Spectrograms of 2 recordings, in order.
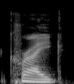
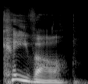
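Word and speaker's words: Caoimhe: Craig. Craig? It's actually pronounced Kiva.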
